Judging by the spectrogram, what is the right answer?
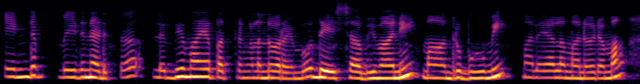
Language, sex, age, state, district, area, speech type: Malayalam, female, 18-30, Kerala, Thiruvananthapuram, rural, spontaneous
